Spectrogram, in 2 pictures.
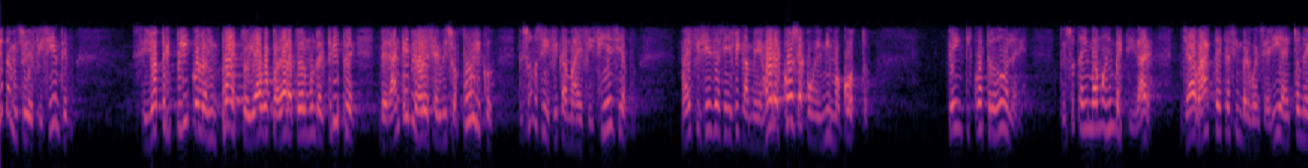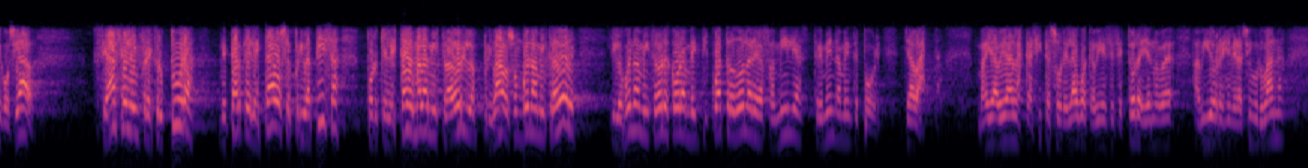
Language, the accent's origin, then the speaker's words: Spanish; Guayaquil, Guayas, Ecuador; como inicio de la fiesta de julio en mi ciudad natal, Guayaquil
